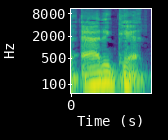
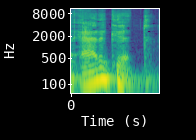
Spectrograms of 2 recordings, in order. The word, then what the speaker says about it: etiquette: 嗯哼， etiquette 这个字我们教过，按照这个字典的发音是 etiquette。但实际很多外国人他念成 etiquette，像 the international，不是前面不需要加的 international etiquette，就是指的是国际礼仪啊。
